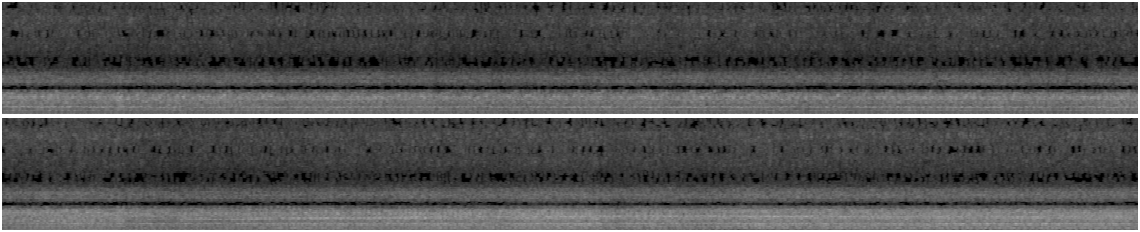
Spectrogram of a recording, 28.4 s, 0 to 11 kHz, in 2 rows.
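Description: Porsche 928S V8 running steadily through a smog test, its rear tyres on the rollers of a chassis dynamometer, with a continuous engine and roller hum. The low tone shifts about halfway through and again near the end, with a faint rising whine in between.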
